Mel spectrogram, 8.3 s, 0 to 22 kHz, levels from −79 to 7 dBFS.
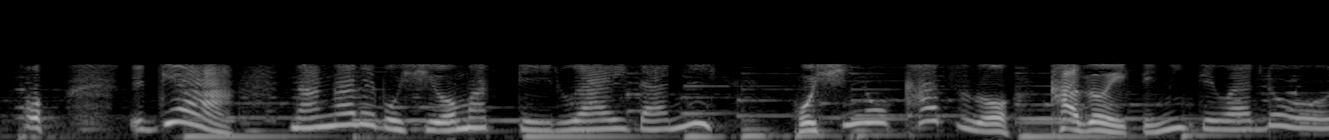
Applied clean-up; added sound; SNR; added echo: none; none; none; none.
